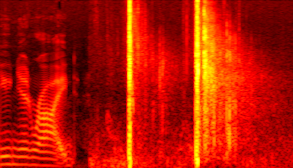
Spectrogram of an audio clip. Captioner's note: whip snaps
